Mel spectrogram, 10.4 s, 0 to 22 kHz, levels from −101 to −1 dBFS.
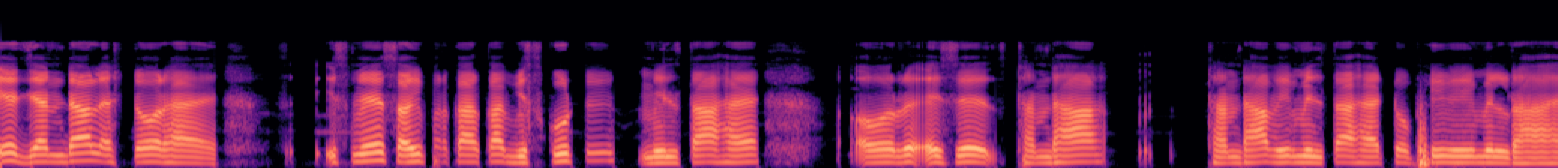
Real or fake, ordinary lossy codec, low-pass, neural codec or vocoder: real; none; none; none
